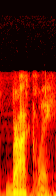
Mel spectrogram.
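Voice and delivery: BROCCOLI squeezed to BROCK-lee; two syllables. Shown as a demonstration. Co-host answering how he pronounces it, two syllables. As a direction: drop the middle vowel of BROCCOLI: BROCK-lee. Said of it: "two syllables".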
